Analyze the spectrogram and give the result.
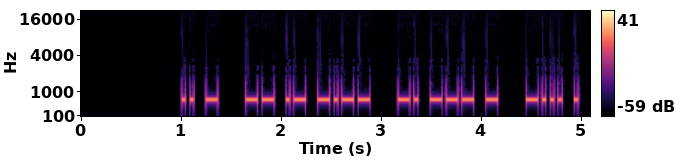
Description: Morse code, heard as a keyed tone, about 30 wpm, 700 Hz. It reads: IT MAY NOT BE
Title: Sentences from Top 1400 Words 30wpm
